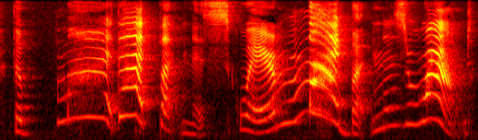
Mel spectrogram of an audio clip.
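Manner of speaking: high, loud tearful wail; wailing Toad. A narrator's reading. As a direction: keep wailing through the complaint. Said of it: "wailed Toad".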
